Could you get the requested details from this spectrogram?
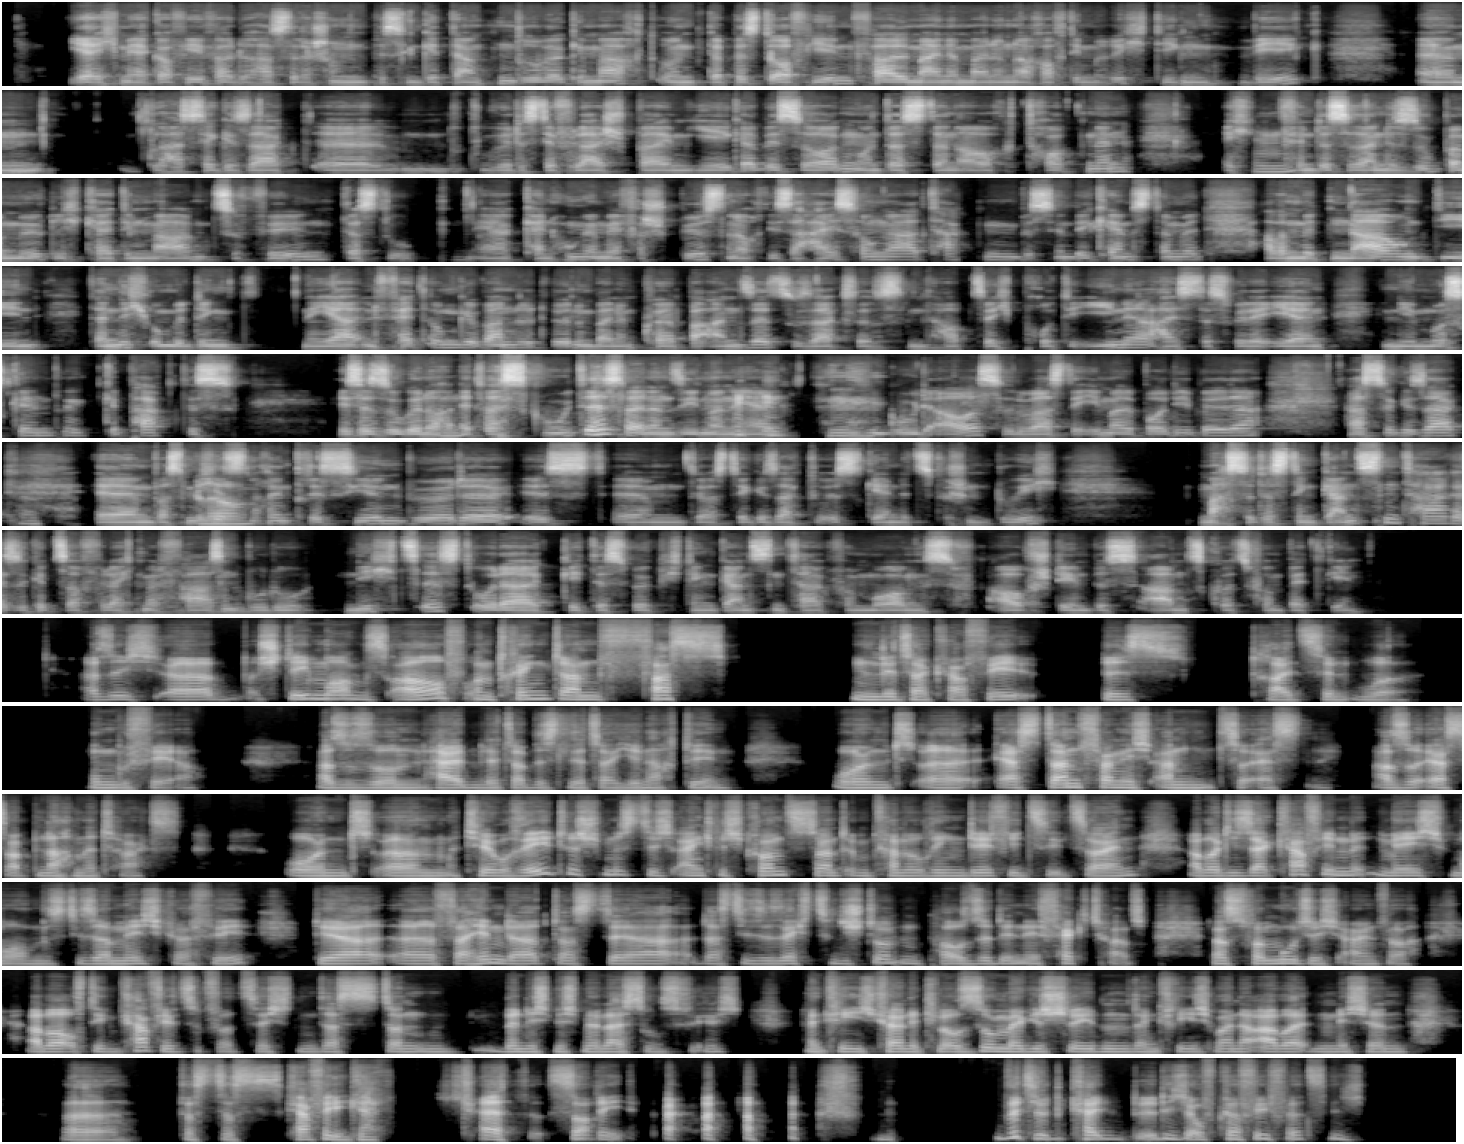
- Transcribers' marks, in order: stressed: "Weg"; chuckle; laugh; stressed: "nichts"; other background noise; laugh; laughing while speaking: "Bitte kein nich auf Kaffee verzichten"
- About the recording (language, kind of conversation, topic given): German, advice, Wie würdest du deine Essgewohnheiten beschreiben, wenn du unregelmäßig isst und häufig zu viel oder zu wenig Nahrung zu dir nimmst?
